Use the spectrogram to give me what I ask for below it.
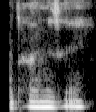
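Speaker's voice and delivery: hushed whisper to herself; whispered aside. Real, not acted. Streamer whispers to herself, checking the time.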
